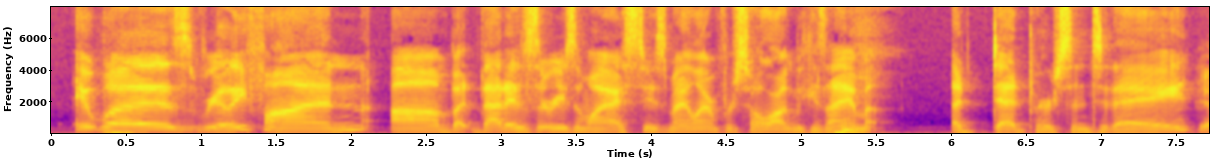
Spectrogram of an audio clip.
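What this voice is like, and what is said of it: Slightly raspy, partly lost voice. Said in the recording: “lost my voice this weekend a little bit. It's a little raspy. ... Sounds a little raspy”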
